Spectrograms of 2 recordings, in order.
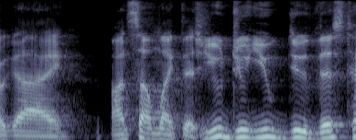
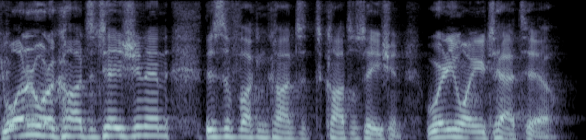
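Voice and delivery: mock-irritated, acted angry tone; 5 semitones higher than usual. Retelling how a tattoo guy answered a request for a consultation, imitating a pissed-off guy. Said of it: "Now he's all pissed off about a consultation".

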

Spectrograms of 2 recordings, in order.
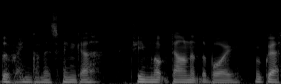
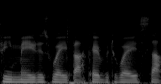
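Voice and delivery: ordinary delivery

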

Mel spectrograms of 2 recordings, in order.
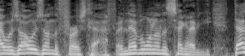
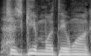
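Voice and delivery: ordinary delivery

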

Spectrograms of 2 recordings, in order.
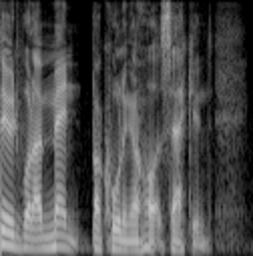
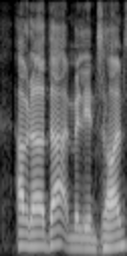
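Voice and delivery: usual speaking voice

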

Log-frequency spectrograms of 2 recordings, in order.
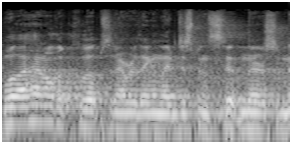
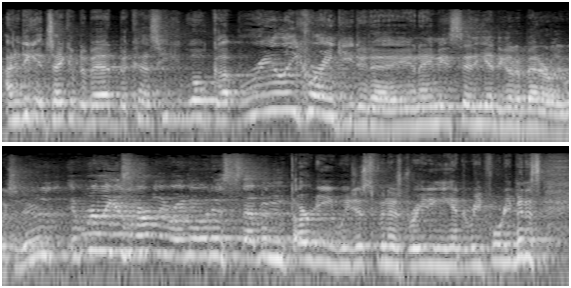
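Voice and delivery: rushed, fast, racing, pitched-up rattle; 5 semitones higher than usual. Vlogging while hurrying to get Jacob to bed, the speaker is talking fast. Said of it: "I am talking so fast".

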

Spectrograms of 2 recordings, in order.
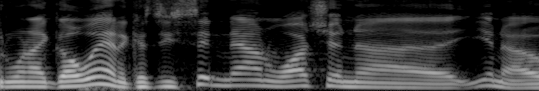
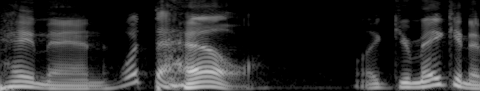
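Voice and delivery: plain

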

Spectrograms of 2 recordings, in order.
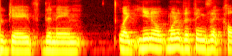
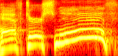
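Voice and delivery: very high, swooping drill-sergeant bark; 9 semitones higher than usual. Imagining a drill sergeant calling out a name, barked like a drill sergeant. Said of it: "a drill sergeant in some like McHale's Navy type show going".

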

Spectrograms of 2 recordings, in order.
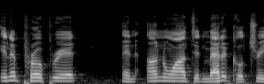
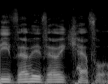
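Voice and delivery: put-on Chinese accent on every word; 5 semitones lower, 9 dB quieter than usual. Retelling what a commentator said back to an announcer: put-on chinese accent. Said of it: "like he did in a Chinese accent".

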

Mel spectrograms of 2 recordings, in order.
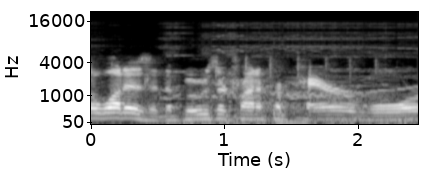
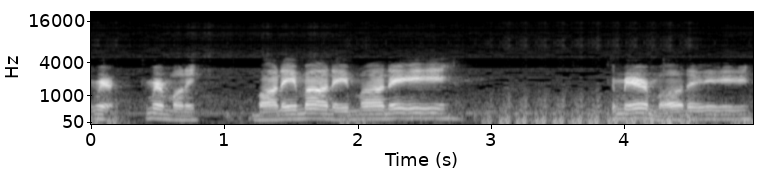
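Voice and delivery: creepy-sounding voice. Player calling to in-game money, in a creepy voice. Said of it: "That's creepy, I know, I'm talking like a".

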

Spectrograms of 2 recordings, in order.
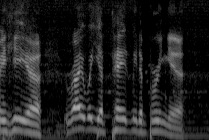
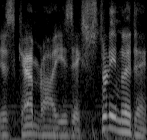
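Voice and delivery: very low, put-on attempted German accent; 7 semitones lower, 3 dB quieter than usual. Playing a game, voicing the Professor character with an attempted German accent. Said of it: "what are you up to now, Professor? ... I feel like he has a German accent in the movie, but I can't remember. Anyway. Oh, yeah, he's German, because he's... Yes, this is speaks German. Anyways. Oh, a TV camera. What does it actually do? This camera is".

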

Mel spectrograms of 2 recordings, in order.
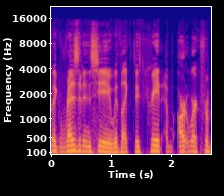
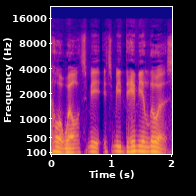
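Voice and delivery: put-on American accent. Damian Lewis greets Will and introduces himself, talking in an American accent. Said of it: "I'm talking in an American accent".

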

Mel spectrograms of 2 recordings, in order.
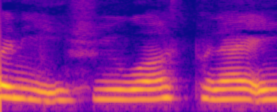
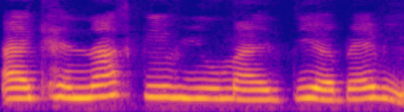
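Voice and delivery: ordinary talk, nothing marked

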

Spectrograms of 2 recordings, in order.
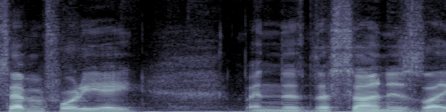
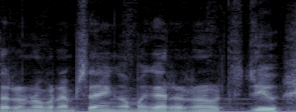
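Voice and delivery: rushed, much faster pace; 4 dB quieter than usual. Streamer narrating while playing, talking really fast. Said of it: "I'm talking really fast".

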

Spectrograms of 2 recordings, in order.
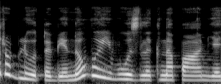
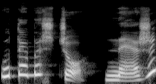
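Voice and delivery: alarmed, startled, flustered and worried; 4 semitones higher than usual. Narrator reads the father elephant questioning his son, alarmed. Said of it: "сполошився тато".

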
